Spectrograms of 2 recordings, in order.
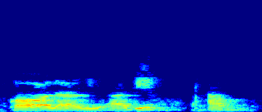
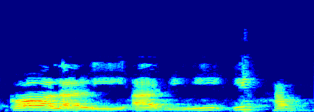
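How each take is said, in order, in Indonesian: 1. Huruf 'i' sebelum 'fham' dihilangkan dan disambung. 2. Vokal 'i' tambahan dibunyikan sebelum 'fham'. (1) "Cara bacanya ... begitu" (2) "Bukan dibaca ... Salah"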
